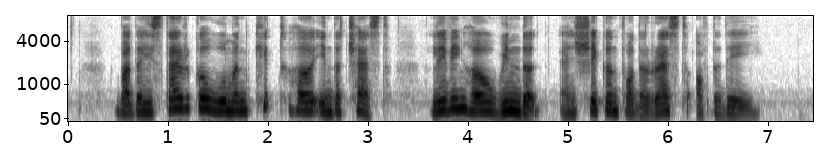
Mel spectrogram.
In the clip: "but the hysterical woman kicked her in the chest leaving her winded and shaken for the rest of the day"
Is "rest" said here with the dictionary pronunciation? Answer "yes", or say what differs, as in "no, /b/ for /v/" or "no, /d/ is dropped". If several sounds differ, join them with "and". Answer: yes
